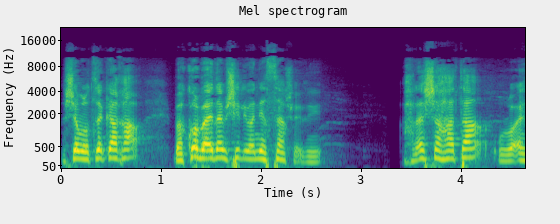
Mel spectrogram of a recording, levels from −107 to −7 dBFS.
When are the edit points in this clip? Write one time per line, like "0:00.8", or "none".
0:02.2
